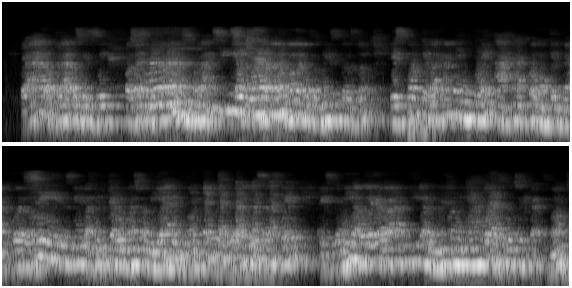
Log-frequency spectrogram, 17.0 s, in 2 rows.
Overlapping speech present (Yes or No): Yes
